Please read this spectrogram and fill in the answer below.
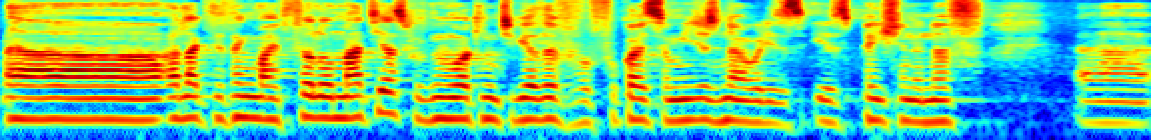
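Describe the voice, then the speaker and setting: A man talks at a very fast pace in a French accent, his fairly high pitch held in a monotone, flat intonation. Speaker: journalist, award winner. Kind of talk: acceptance speech. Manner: halting.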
